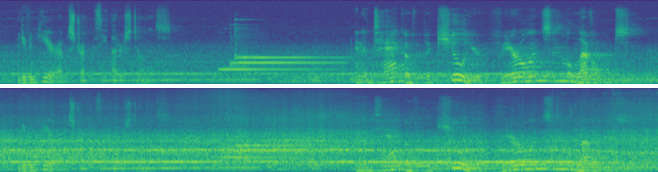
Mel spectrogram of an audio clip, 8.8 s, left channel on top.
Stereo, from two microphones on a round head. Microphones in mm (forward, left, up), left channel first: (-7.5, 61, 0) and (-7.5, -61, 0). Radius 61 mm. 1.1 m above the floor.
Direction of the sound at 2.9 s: 40° left (ahead or behind).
